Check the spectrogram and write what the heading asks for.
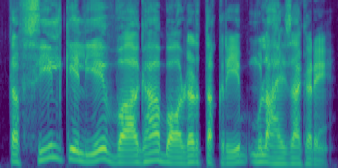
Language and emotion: Urdu, neutral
